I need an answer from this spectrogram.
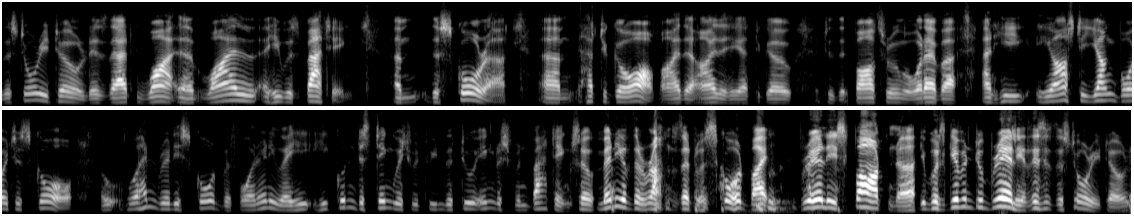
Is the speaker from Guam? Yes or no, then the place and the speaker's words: no; Mumbai, Maharashtra, India; moved away as an adult; now in United Kingdom; I come from Mumbai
